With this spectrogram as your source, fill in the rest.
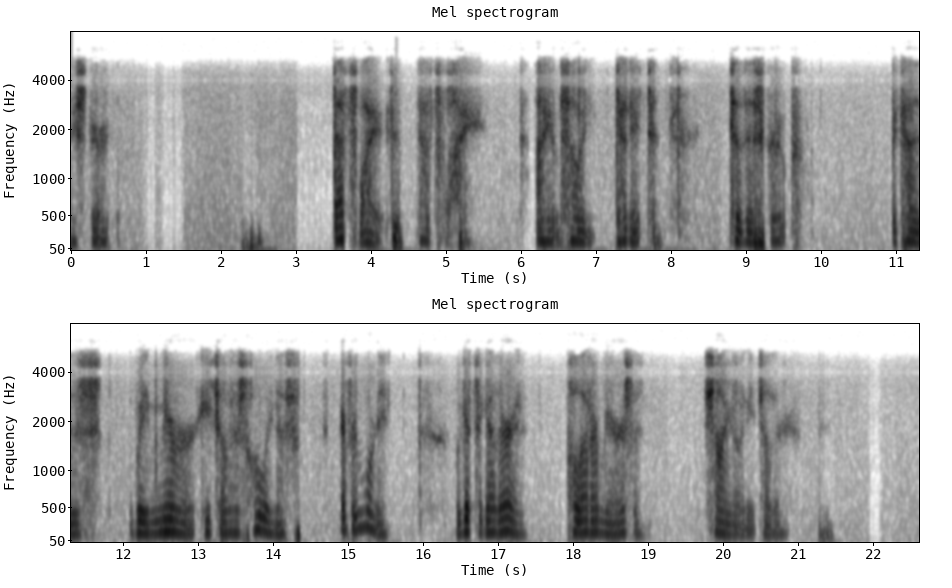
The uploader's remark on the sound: ACIM Daily Conference Call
